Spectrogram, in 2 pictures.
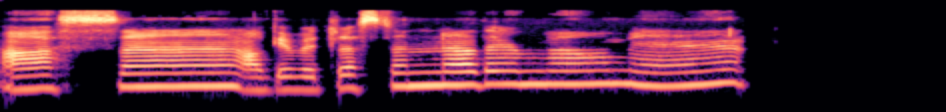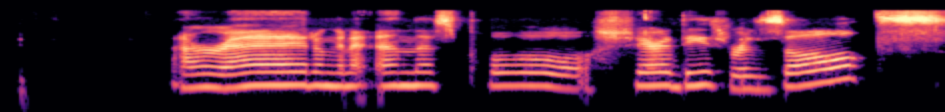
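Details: Adult woman; typical speech.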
